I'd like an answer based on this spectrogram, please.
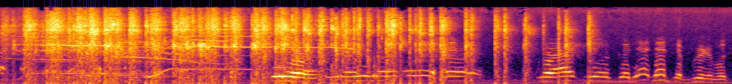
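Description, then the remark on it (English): A quick, loud run of sharp hand claps fills the first few seconds while a voice talks over them; the clapping then stops and speech carries on alone. “Let me give you the clap, man.”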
